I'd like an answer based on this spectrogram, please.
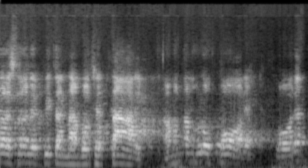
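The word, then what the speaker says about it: طارق: তা আলিফ রা কাফ, আর হলো তোয়া আলিফ রা বড় কাফ, কাফ যেটার গলার ভিতর থেকে যেটা উচ্চারণ করে না।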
